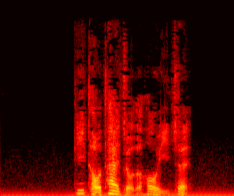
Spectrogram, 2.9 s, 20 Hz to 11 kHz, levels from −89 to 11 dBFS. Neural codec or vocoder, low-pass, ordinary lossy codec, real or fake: none; 9.9 kHz; AAC, 32 kbps; real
